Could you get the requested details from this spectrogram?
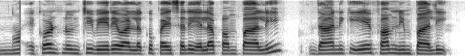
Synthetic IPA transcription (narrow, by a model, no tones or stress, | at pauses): naːekɐwɳʈnuɲt͡ʃiʋeːɾeːʋaːɭːɐkupɐjsɐluɛlaːpɐmpaːli | d̪aːnikieːpʰaːmnimpaːli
